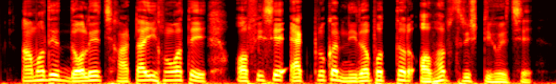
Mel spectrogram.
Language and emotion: Bengali, sad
